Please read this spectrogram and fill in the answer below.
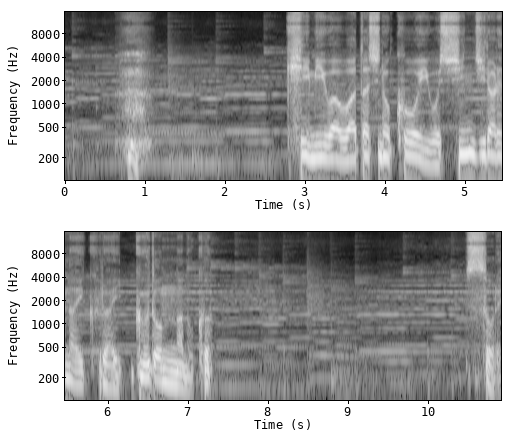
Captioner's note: sigh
